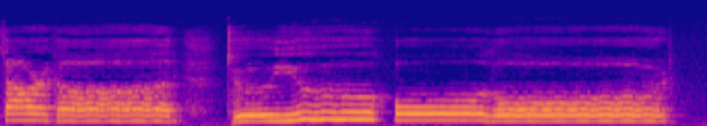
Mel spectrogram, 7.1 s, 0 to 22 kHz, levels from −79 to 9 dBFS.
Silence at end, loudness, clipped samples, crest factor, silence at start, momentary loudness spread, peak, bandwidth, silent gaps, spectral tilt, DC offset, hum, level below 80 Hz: 0.35 s; -16 LUFS; under 0.1%; 12 dB; 0 s; 6 LU; -4 dBFS; 9.6 kHz; none; -7.5 dB/octave; under 0.1%; none; -56 dBFS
